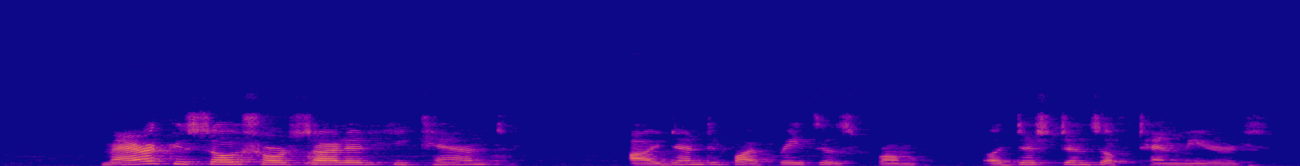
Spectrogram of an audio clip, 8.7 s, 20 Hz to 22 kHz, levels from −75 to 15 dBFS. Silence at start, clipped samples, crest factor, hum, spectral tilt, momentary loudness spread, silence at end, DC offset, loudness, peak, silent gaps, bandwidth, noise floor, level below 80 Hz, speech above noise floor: 0.7 s; under 0.1%; 22 dB; none; -2.5 dB/octave; 16 LU; 0.25 s; under 0.1%; -24 LUFS; -4 dBFS; none; 9.6 kHz; -68 dBFS; -70 dBFS; 43 dB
